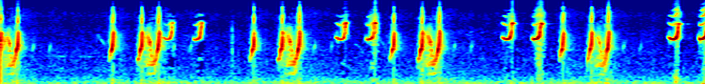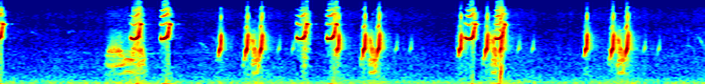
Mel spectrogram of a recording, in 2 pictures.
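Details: Batir, the common quail, gives a long series of sharp, bright clicking notes in rapid twos and threes, many with a short high flick at the end, keeping up a steady, insistent rhythm for over ten seconds.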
